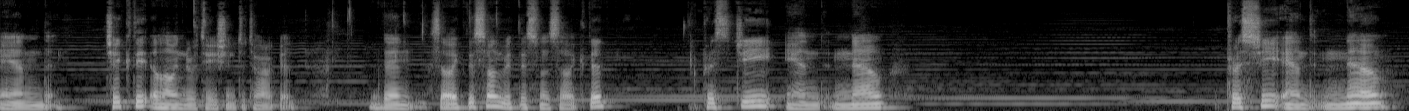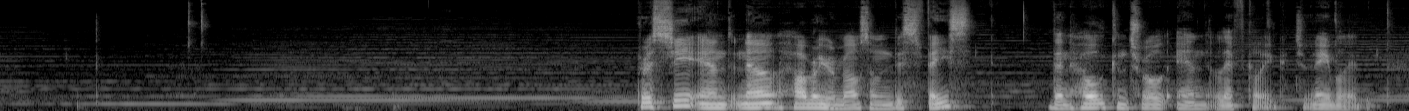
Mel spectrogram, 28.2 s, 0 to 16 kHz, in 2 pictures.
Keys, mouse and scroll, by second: 3.3-4.0 middle drag, 4.7 shift+middle click, 6.8 g, 15.9 right click, 17.5 g, 26.1-26.5 ctrl+drag, 26.8-27.5 middle drag, 28.0-28.1 middle drag.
